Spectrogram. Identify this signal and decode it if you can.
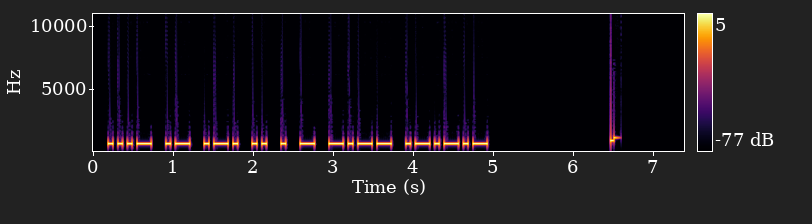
Morse code, heard as a keyed tone, about 20 wpm, 700 Hz. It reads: VARIETY.
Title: Sentences with 6-Word Phrases - 20wpm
